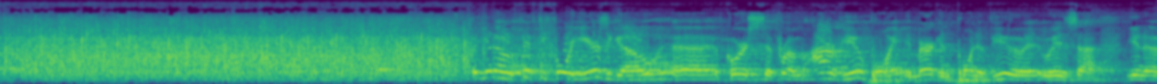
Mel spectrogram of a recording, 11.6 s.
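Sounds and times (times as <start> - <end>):
cheering: 0.0 - 5.7
crowd clapping: 0.0 - 6.4
speech: 5.0 - 11.5.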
